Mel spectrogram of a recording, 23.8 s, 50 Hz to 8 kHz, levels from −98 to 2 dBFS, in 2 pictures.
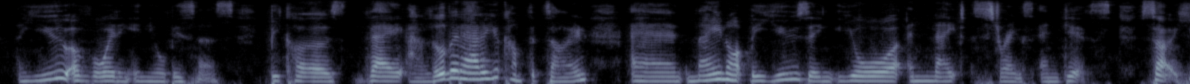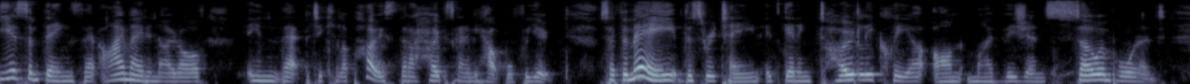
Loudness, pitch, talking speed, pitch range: -39 LUFS, 160 Hz, 165 wpm, 150-180 Hz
